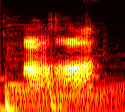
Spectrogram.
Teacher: So ah, right? It goes from a little bit low to kind of your higher end. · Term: The second tone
